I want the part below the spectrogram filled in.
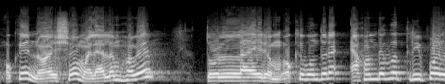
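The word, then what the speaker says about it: തൊള്ളായിരം: বলে থাকি যেরকম 900 কে মালায়ালাম ভাষায় বলে তল্লাইরম 900 কে মালায়ালাম ভাষায় আমরা বলব তল্লাইরম ওকে 900 মায়ালাম হবে তল্লাইরম ওকে বন্ধুরা এখন দেখব ত্রিপল নাইন যেটাকে আমরা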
